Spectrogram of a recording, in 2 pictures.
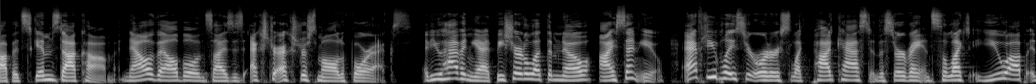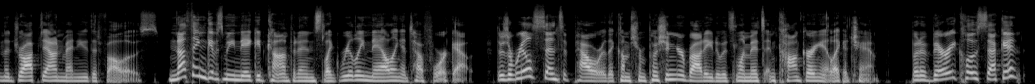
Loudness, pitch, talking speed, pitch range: -20 LUFS, 190 Hz, 240 wpm, 170-220 Hz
